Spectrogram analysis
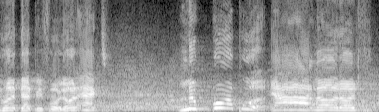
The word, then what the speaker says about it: Limpopo: As one young fellow said, that's how you're supposed to pronounce it. Limpopo.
